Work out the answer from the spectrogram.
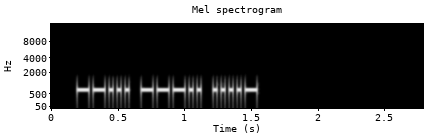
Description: Morse code, heard as a keyed tone, about 40 wpm, 700 Hz. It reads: 784
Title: Common Cut Numbers - 3-Digit 40wpm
